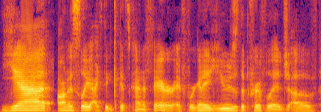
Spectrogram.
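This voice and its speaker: A woman's voice: a bass voice, moderate pace, bright, forceful tone. A woman co-hosting a podcast in casual, informal conversation. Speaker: podcast co-host.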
